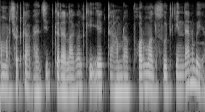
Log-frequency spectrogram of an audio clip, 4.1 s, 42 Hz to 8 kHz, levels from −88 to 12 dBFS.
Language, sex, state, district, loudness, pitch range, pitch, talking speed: Maithili, male, Bihar, Madhepura, -19 LUFS, 115-130 Hz, 120 Hz, 220 wpm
